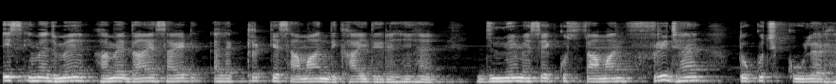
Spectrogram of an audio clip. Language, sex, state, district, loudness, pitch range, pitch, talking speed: Hindi, male, Uttar Pradesh, Lalitpur, -16 LUFS, 130-160 Hz, 145 Hz, 170 wpm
